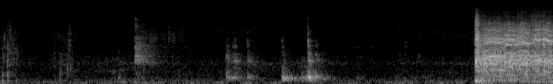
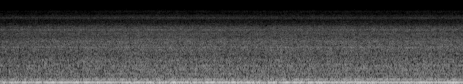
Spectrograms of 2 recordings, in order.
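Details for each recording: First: 1968 Chrysler Newport, after overheating and a cooling-system flush: a short burst of fast, even starter cranking that never fires; cranks but won't start while the owner checks spark. Cause suspected, not confirmed. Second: 1968 Chrysler Newport after the points were fixed, cold start after sitting overnight: catches and settles into a smooth, even low idle with a steady rumble and no misses or knocks, then warms up for the cooling-system check.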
